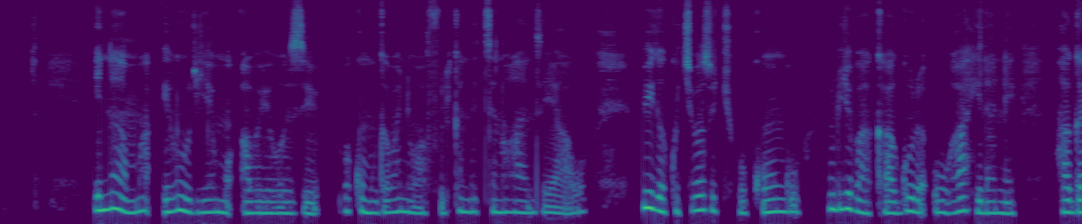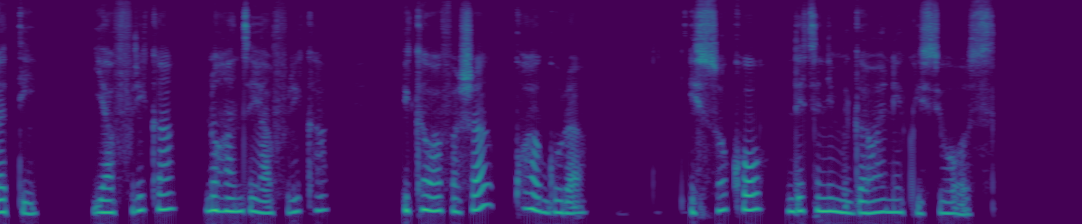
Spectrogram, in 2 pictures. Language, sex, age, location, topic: Kinyarwanda, female, 25-35, Kigali, health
